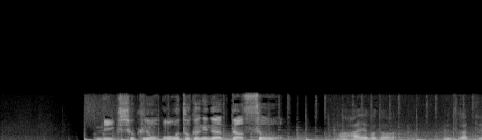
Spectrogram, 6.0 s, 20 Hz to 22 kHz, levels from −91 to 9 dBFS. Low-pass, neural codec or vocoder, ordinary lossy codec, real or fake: 7.2 kHz; vocoder, 44.1 kHz, 128 mel bands every 256 samples, BigVGAN v2; none; fake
